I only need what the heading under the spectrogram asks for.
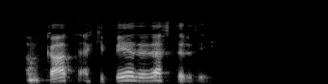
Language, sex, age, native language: Icelandic, male, 40-49, Icelandic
